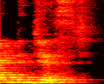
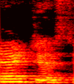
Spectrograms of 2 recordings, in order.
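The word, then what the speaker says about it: adjust: इसको ऐसे बोला जाता है एडजस्ट, this is नॉट एडजस्ट एट ऑल, इट्स एडजस्ट। Why? Because जब डी और जे टुगेदर आ जाता है तो हम डी को प्रोनाउंस नहीं करते, ये क्या है, एडजस्ट, राइट।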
